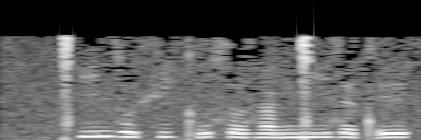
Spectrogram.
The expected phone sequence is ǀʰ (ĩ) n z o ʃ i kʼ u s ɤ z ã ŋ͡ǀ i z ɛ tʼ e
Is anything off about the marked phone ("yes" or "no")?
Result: yes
